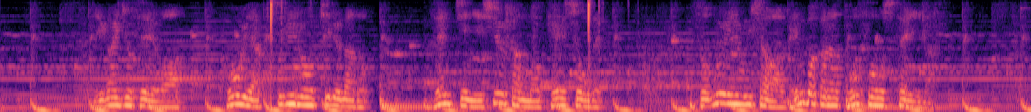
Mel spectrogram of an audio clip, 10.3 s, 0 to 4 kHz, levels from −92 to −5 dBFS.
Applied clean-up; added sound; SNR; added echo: none; Glass; 11 dB; reverberation time 0.3 s.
